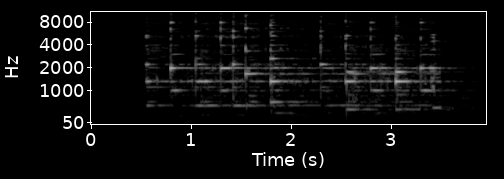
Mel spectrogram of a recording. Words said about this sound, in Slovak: Zvuk budíka. Kto z nás by tento alebo podobný zvuk dôverne nepoznal?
